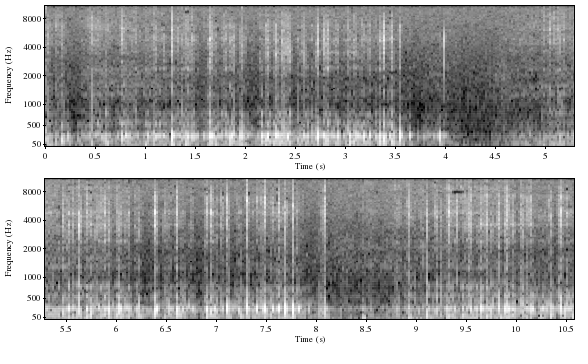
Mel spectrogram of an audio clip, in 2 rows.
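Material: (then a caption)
Metal mesh. Both hands scratch the hollow metal mesh grille of a black USB microphone with fingertips and nails. The result is a dense, boomy rustling and scraping with a strong low hum near 250 Hz. It runs almost continuously, briefly quieting around four seconds and again around eight seconds.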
